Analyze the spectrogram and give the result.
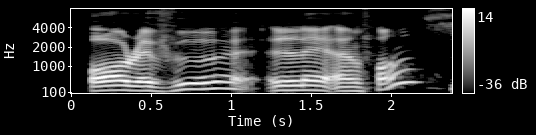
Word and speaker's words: Au revoir les enfants: The first option is called Au revoir les enfants? – Yep. – Yeah. – I believe that's how it's pronounced. – That sounded pretty good.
